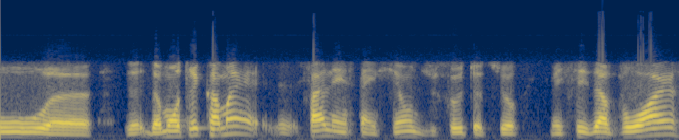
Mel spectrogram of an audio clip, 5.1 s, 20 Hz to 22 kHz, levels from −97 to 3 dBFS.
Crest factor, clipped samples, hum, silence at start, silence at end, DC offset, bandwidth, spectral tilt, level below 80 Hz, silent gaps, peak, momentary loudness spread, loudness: 16 dB; under 0.1%; none; 0 s; 0 s; under 0.1%; 4.7 kHz; -7 dB/octave; -68 dBFS; none; 0 dBFS; 11 LU; -16 LUFS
